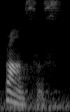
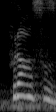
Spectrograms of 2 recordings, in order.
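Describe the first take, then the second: First: F and R are joined with no vowel. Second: A vowel is inserted between F and R. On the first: The speaker calls it right. "F ile R arasında ı yok" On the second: The speaker calls it wrong. "Fransız demeyin"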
